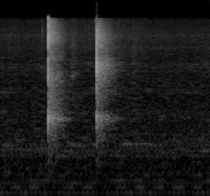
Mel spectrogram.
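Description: Two sharp clicks about half a second apart, each dying away quickly.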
